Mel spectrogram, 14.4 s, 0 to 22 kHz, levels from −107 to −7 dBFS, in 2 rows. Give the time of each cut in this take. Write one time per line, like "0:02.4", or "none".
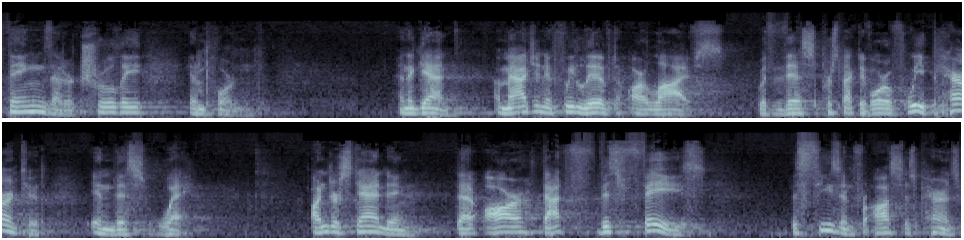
none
